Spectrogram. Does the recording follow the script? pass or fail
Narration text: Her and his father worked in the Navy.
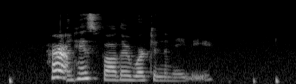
pass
